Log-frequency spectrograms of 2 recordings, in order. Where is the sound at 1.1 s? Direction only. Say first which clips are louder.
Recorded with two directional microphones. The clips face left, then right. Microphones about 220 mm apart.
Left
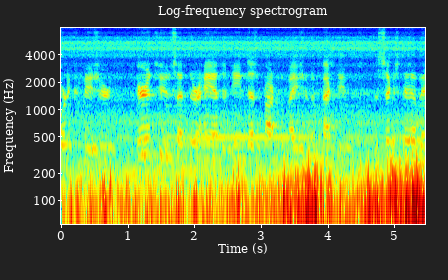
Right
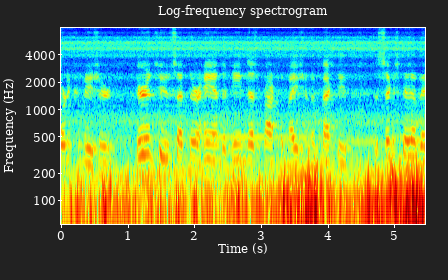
Right 9 dB; 40° right (ahead or behind).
